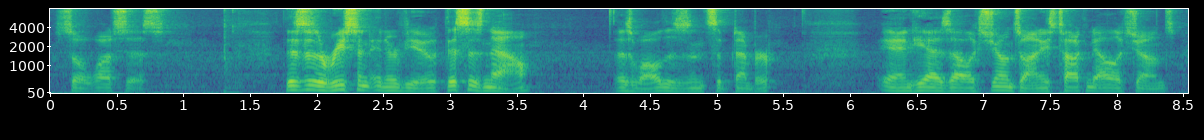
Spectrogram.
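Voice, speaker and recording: A man's voice: fairly low pitch, normal speed, darkish tone. A man hosting a casual news commentary show, talking in a loose, rambling way with frequent restarts. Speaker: show host.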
